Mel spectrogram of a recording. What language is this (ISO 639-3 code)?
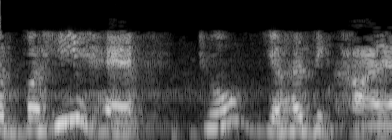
hin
